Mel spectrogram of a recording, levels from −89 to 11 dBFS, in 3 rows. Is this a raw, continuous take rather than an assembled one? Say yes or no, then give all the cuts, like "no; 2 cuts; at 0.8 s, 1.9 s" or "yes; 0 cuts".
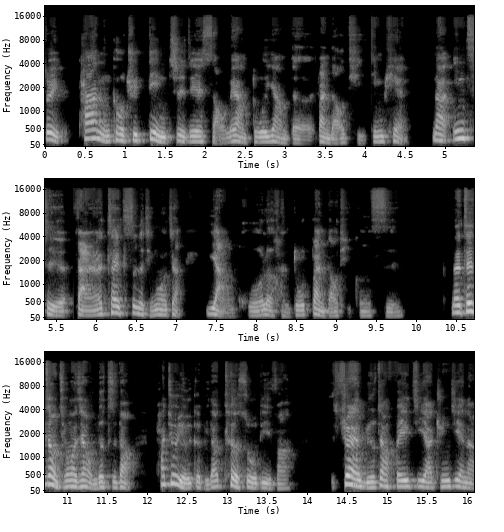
no; 2 cuts; at 12.0 s, 14.2 s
